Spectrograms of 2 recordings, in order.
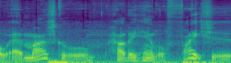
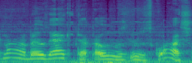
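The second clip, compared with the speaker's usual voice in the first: higher, softer mock protest; retold protest; 8 semitones higher, 5 dB quieter, faster than usual. Telling a classmate it was an accident, retold protest. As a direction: reenact a high-pitched, hushed denial.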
